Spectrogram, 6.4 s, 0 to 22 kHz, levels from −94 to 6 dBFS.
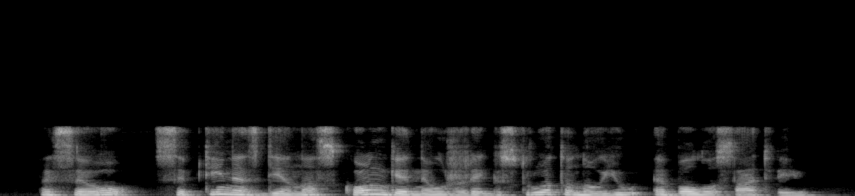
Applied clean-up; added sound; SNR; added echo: none; none; none; reverberation time 0.3 s.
